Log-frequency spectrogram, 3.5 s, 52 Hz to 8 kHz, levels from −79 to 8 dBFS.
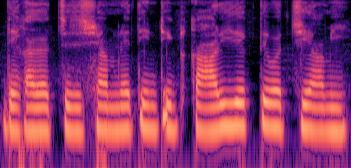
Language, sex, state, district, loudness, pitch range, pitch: Bengali, male, Tripura, West Tripura, -13 LUFS, 160-180 Hz, 165 Hz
